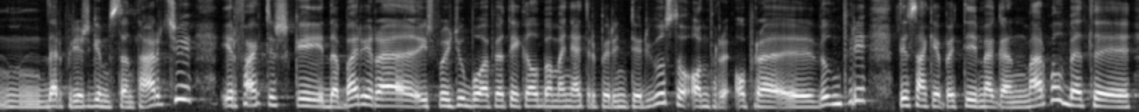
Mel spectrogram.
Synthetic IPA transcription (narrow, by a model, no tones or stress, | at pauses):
d̪ɐrpʲɾʲiɛʃɡʲɪmst̪ɐnt̪ɐrʲt͡ʃʲʊj | ɪrfɑːkt̪ʲɪʃkɐɪd̪ɐbɐɾiːɾɐɪʃprɐd͡ʒʲuːbʊʋoːɐpʲiɛt̪ɐɪkɐlˠbɐmɐnʲæt̪ʲɪrpʲɛɾɪnʲt̪ʲɛɾʲjuːsʊʔonfrɐʔoːprɐʋʲɪlˠnʲfʲrʲɪt̪ɐɪsɑːkʲeːpɐt̪ʲɪmʲæɡɐnmɑrpɐlˠbʲɛt̪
